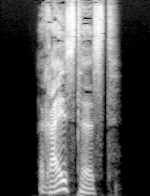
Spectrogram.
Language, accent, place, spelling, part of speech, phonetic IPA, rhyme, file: German, Germany, Berlin, reistest, verb, [ˈʁaɪ̯stəst], -aɪ̯stəst, De-reistest.ogg
- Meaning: inflection of reisen: 1. second-person singular preterite 2. second-person singular subjunctive II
